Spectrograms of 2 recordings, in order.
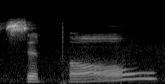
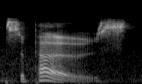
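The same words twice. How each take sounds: First: Teacher shows stress on po. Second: Supposed, po stressed, quick z d; teacher repeats the stressed po. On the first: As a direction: hit po hard in supposed, soften z d. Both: Shown as a demonstration. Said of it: "you need to say like this".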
